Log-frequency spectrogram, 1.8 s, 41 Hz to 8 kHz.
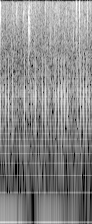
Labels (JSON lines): {"label": "biophony, rattle", "recorder": "SoundTrap 500"}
